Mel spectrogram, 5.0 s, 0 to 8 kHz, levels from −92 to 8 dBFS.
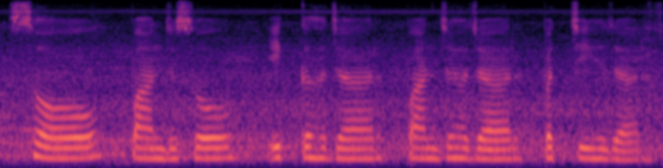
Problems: background sounds at intervals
